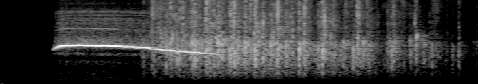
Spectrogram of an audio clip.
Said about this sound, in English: Giving y'all a big cheer.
